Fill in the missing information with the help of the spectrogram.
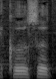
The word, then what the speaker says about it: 古酒: あとは空数とかね、古酒って書いて空数って読むんですけども、そういったお酒もね、製造されているメーカーもあるようですんでね、そのあたりと一緒に食いたまんないでしょう。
